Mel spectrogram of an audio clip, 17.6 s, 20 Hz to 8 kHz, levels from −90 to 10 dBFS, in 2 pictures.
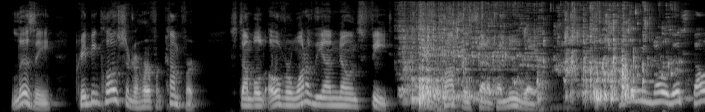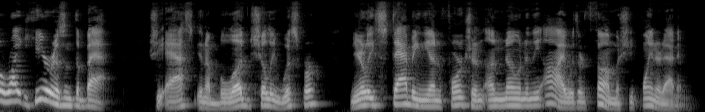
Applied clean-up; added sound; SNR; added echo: classical method log-MMSE.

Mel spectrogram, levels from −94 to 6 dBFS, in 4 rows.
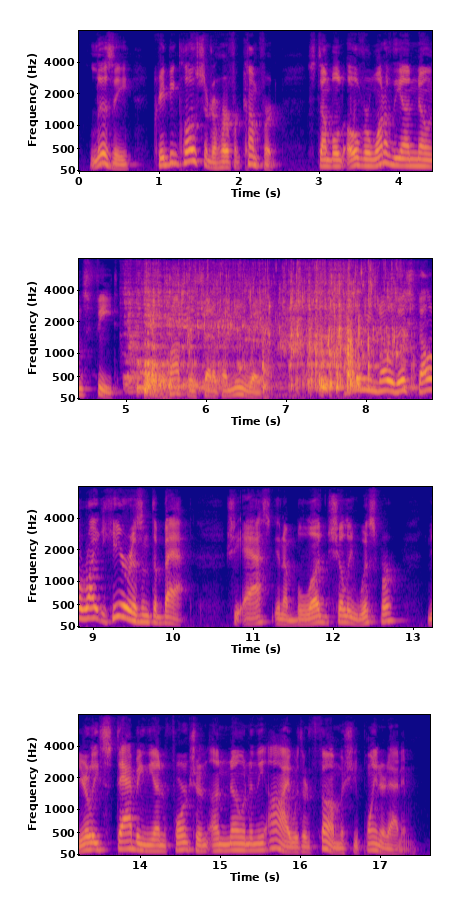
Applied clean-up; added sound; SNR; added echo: none; Toilet flush; -4 dB; none.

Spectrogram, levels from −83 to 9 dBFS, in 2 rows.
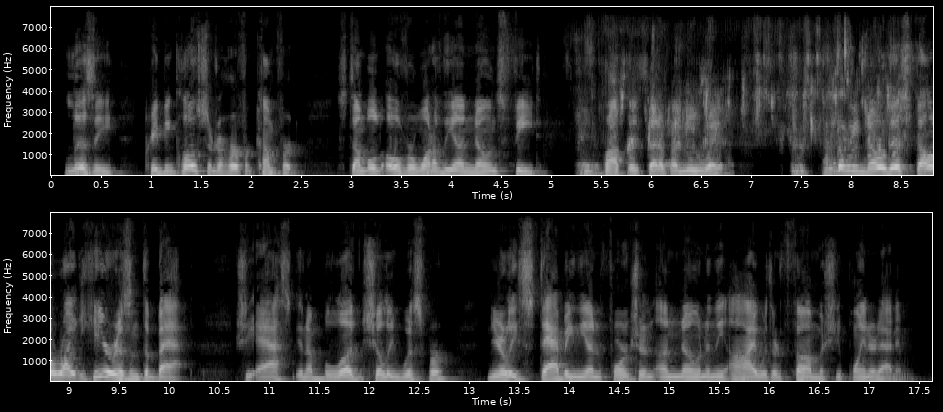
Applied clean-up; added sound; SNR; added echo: neural mask model Resemble Enhance denoiser.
